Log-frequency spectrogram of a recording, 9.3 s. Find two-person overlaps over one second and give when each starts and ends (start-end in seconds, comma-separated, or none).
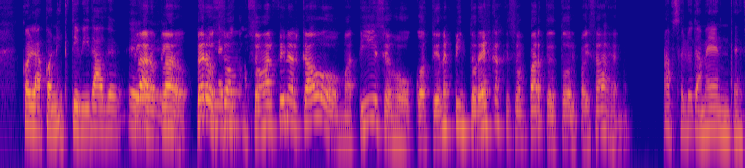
1.7-3.1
